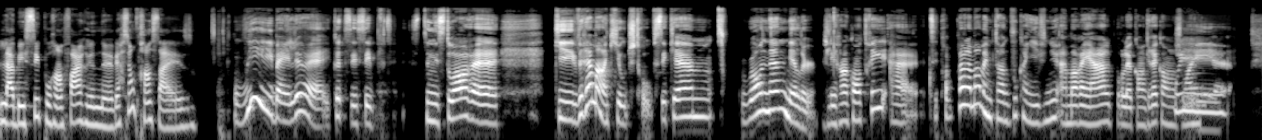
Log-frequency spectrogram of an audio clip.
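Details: Stuttering in an adult woman who is a speech-language pathologist and a person who stutters, speaking French in conversation.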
